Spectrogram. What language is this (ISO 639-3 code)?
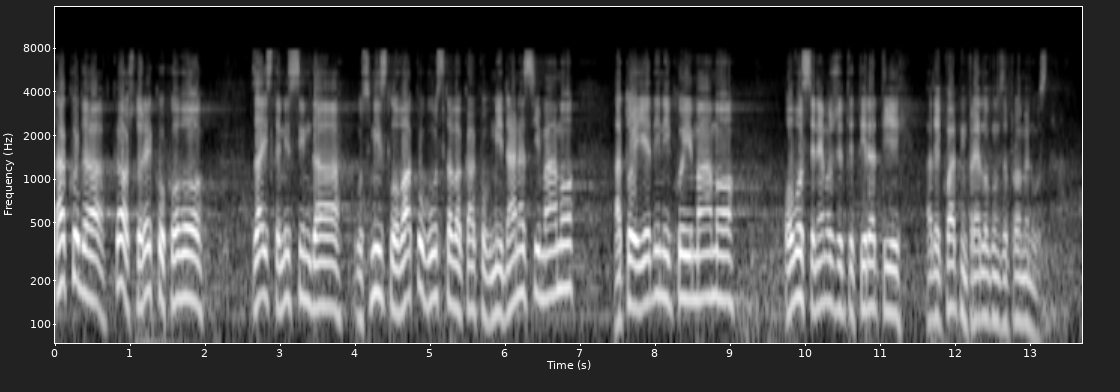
srp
